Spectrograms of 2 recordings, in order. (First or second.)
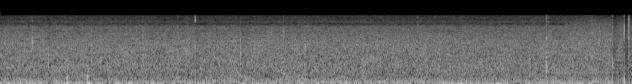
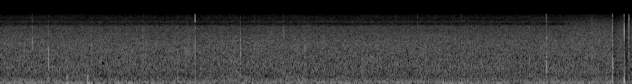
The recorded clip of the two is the second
